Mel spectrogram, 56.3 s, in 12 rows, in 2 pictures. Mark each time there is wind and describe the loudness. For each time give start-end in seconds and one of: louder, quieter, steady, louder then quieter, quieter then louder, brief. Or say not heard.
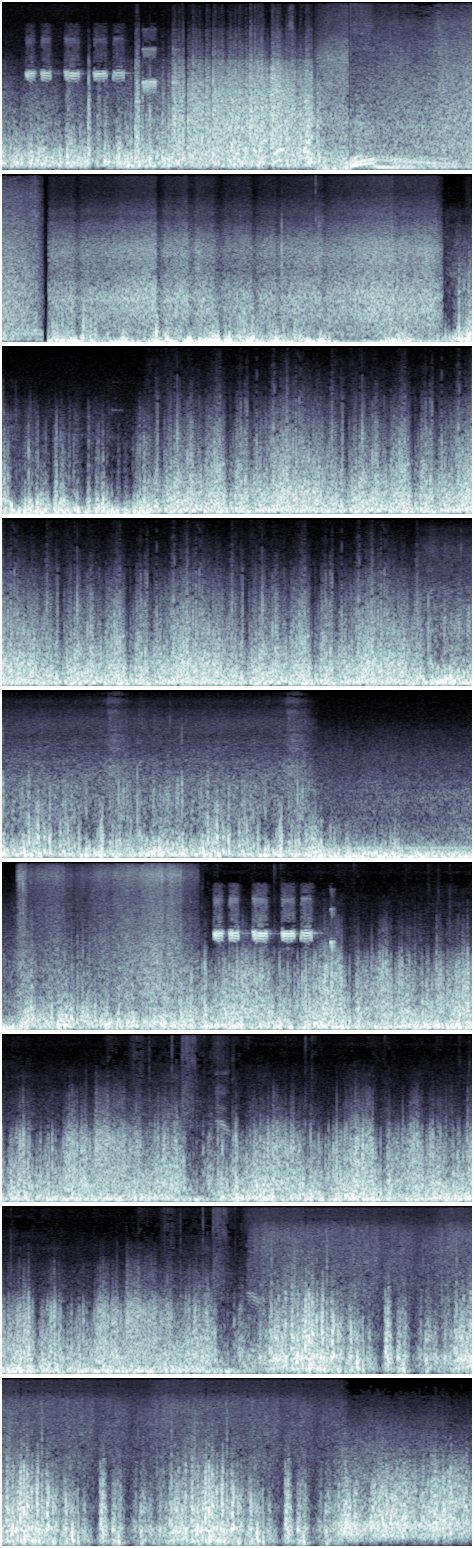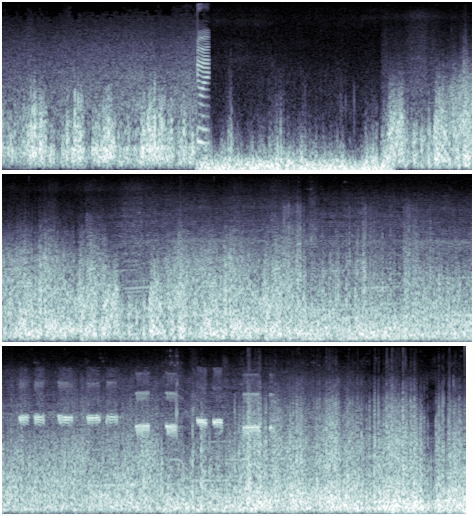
0.0-56.3 steady.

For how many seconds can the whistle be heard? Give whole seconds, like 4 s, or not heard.
5 s.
